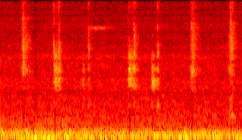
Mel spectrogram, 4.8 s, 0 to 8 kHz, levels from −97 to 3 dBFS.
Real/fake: fake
